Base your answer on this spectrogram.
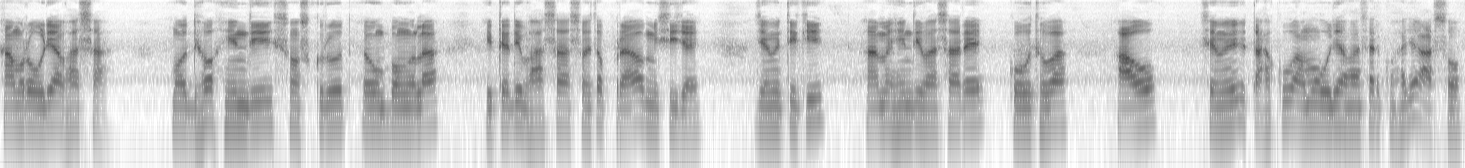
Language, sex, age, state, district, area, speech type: Odia, male, 30-45, Odisha, Subarnapur, urban, spontaneous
